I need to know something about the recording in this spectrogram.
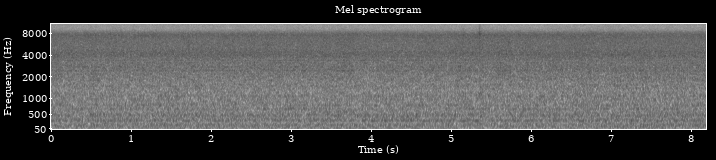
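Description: Rough waves churn and splash against a ship's hull.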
